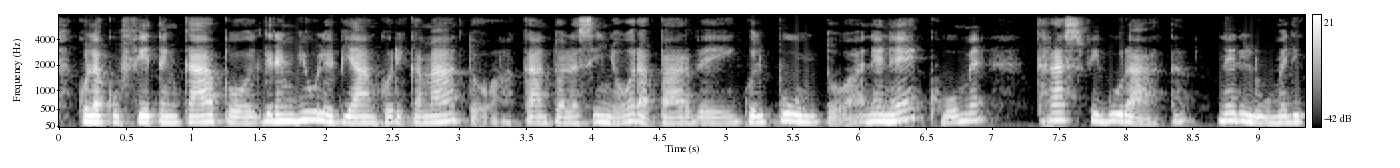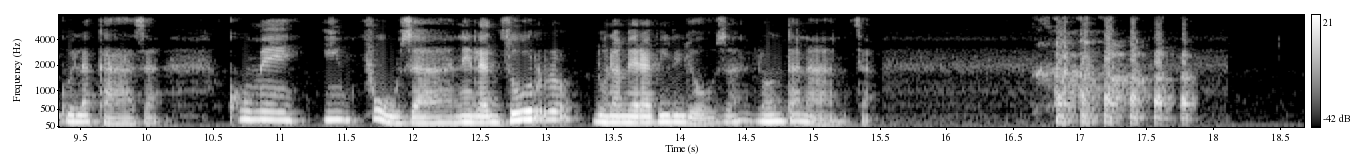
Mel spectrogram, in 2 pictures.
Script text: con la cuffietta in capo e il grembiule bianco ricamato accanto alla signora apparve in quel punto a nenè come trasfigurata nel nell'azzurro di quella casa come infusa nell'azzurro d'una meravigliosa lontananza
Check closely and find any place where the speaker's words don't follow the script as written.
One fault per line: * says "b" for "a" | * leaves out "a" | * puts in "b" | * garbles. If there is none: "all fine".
* says "lume" for "nell'azzurro"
